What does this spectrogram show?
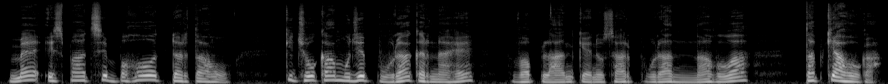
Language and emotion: Hindi, fearful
